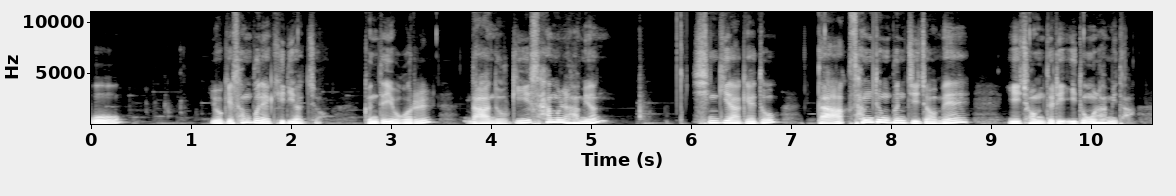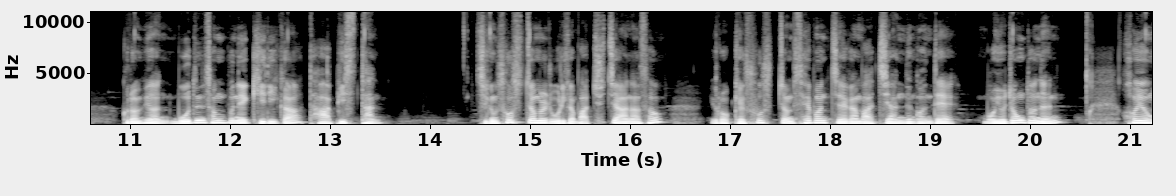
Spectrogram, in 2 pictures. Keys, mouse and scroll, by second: 10.4-13.5 drag, 10.7 middle click, 11.7 2, 12.0 a, 12.6 middle click, 13.5 scroll up 1, 14.6 middle click, 20.1 click.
